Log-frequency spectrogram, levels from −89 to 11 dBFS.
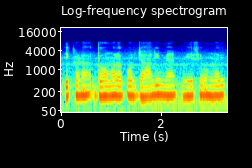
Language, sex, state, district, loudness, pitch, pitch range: Telugu, male, Telangana, Mahabubabad, -15 LUFS, 150 Hz, 145-155 Hz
